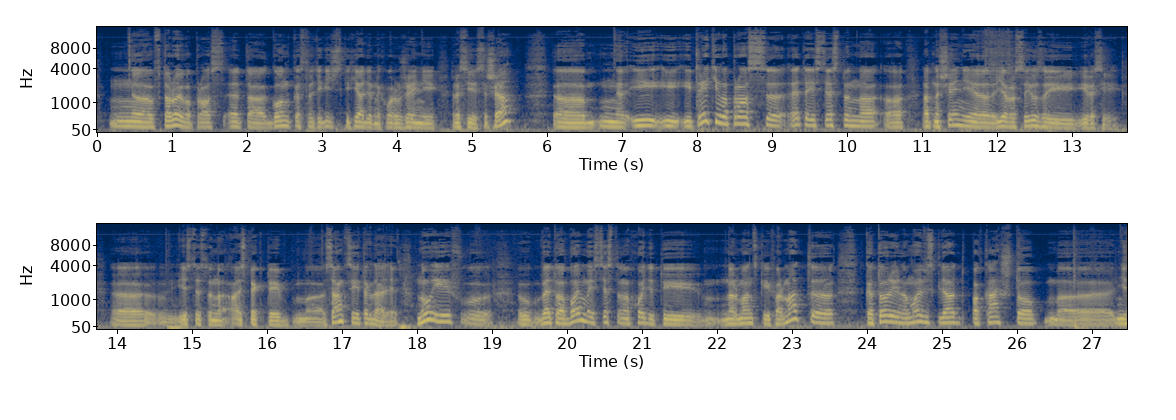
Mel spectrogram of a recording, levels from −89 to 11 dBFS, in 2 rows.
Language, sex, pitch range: Russian, male, 110-145 Hz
